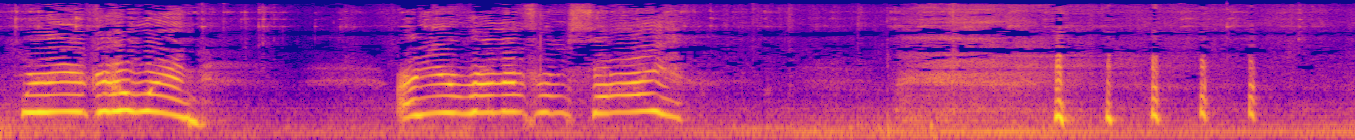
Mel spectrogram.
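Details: Tonka, an Alaskan Malamute, makes two bursts of bouncing woo-woo talking that drop at the end of each, followed by keys jangling and a few sharp clinks in a quiet room.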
